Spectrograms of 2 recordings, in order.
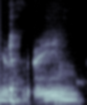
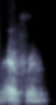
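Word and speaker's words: Efraín: I just got after my coordinator for not pronouncing Efrain Torres's name correctly. She called him Efren.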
